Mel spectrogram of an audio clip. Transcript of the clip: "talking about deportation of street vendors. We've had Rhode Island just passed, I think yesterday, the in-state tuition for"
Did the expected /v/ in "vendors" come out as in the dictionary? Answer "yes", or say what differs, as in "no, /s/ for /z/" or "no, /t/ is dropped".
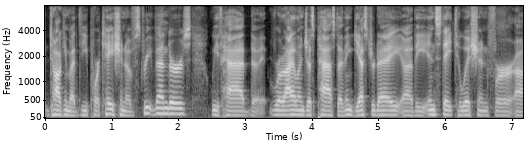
yes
